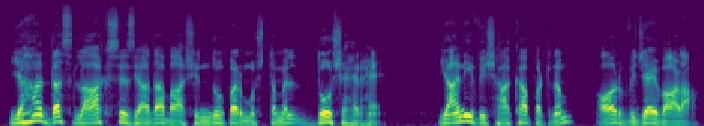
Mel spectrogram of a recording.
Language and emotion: Urdu, neutral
